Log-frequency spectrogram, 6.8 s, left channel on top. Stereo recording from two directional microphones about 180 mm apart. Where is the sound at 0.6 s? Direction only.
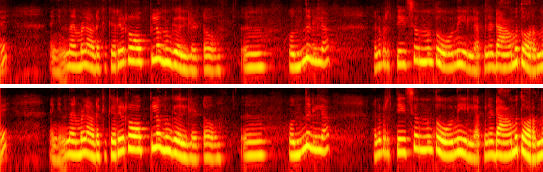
25° right (ahead or behind).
